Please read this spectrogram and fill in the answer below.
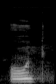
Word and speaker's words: اونٹ: اچھا، ایک تو اس کا تلفظ بھی درست کر لیا جائے۔ کئی لوگ جو ہیں وہ اونٹ ٹھے کے ساتھ پروناؤنس کرتے ہیں، تو یہ ٹھے نہیں بلکہ ٹے ہے، تو اس کو ہم اونٹ کہیں گے۔ اس کو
